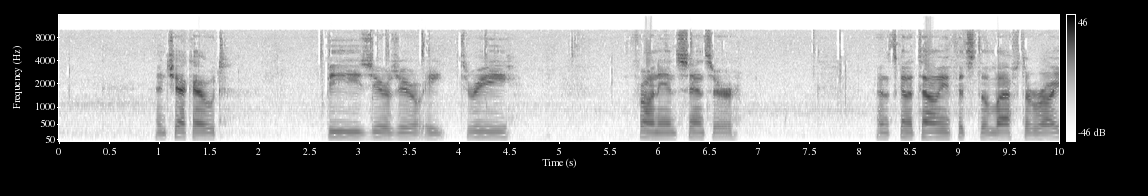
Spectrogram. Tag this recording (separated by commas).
Speech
